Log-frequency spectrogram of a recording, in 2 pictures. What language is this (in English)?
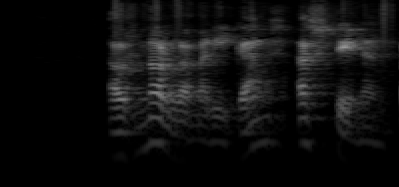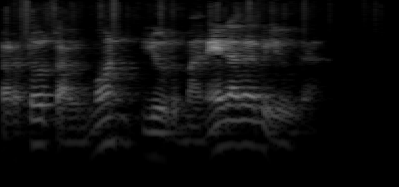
Catalan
